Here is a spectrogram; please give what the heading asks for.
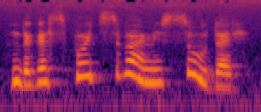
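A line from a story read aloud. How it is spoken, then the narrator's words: Dismayed exclamation. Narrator (Russian): сокрушенно воскликнул Сэм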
